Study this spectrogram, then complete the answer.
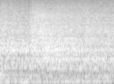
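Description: Steady, loud sizzling hiss of beef steak searing in hot oil, continuing without a break.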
